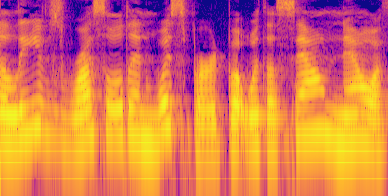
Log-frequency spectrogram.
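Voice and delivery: ordinary delivery

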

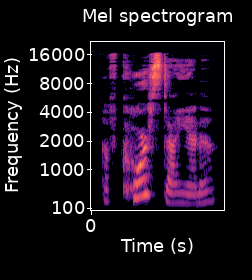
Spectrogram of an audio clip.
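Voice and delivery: ordinary delivery, nothing marked

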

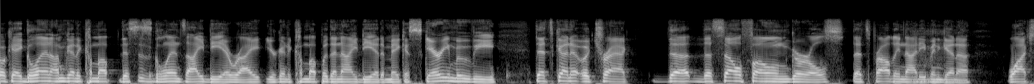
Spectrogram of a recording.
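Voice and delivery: ordinary delivery

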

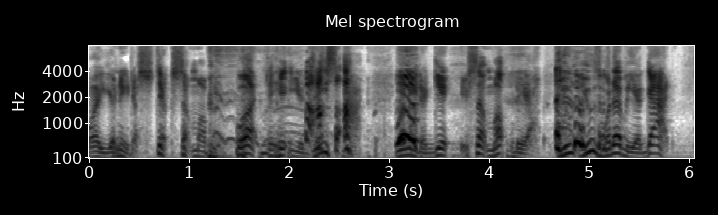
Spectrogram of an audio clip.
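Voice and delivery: belted out loudly, every word hit hard. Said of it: "she didn't sound like Samuel L. Jackson".

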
